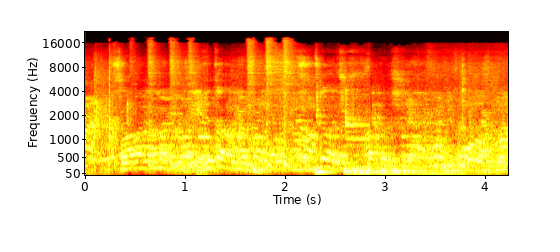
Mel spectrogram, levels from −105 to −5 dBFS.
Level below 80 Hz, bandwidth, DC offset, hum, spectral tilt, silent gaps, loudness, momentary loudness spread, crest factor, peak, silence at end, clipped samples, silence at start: -28 dBFS; 19 kHz; under 0.1%; none; -5 dB/octave; none; -13 LUFS; 3 LU; 12 dB; 0 dBFS; 0 s; under 0.1%; 0 s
